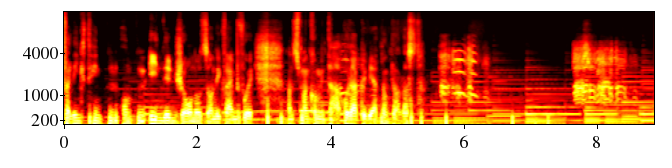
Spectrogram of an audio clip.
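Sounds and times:
speech: 0:00.0 - 0:06.2
flock of geese honking: 0:04.0 - 0:04.6, 0:05.6 - 0:06.5, 0:07.6 - 0:08.7.

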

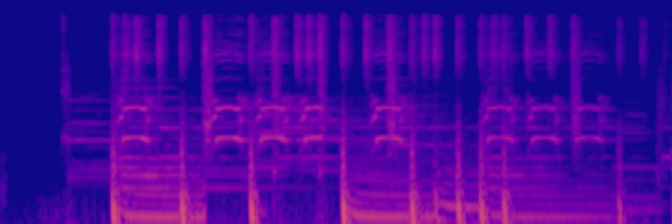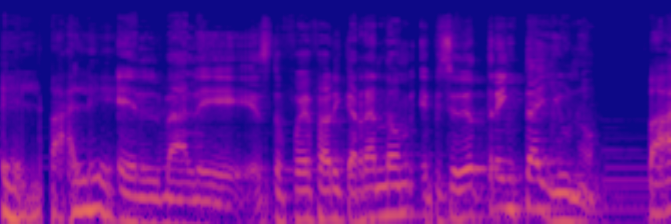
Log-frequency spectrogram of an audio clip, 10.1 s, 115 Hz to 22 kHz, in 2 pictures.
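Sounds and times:
pumping electronic beat with kick thumps: 0:00.5 - 0:05.1
rooster crow processed with pitch-correction: 0:01.0 - 0:04.8
speech: 0:01.1 - 0:01.4, 0:05.0 - 0:10.0.

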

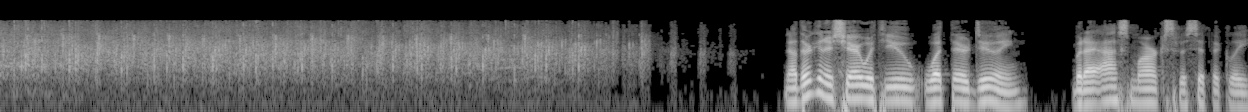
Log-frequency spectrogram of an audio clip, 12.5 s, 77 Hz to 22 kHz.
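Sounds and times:
roomful of people applauding: 0:00.0 - 0:07.1
speech: 0:07.9 - 0:12.4.

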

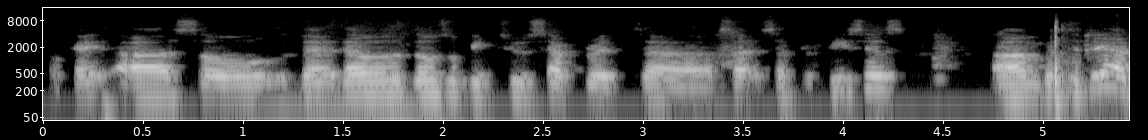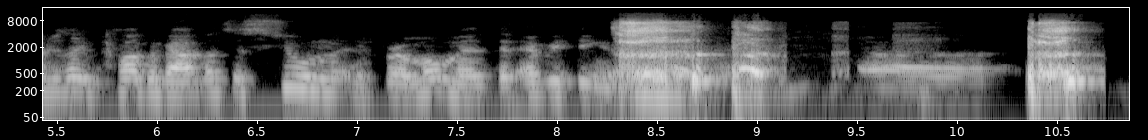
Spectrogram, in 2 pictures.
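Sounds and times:
brief voiced hum: 0:00.0 - 0:04.2, 0:04.8 - 0:10.1
speech: 0:00.2 - 0:10.7
participant coughing on a video call: 0:08.3 - 0:09.1, 0:09.7 - 0:10.7.

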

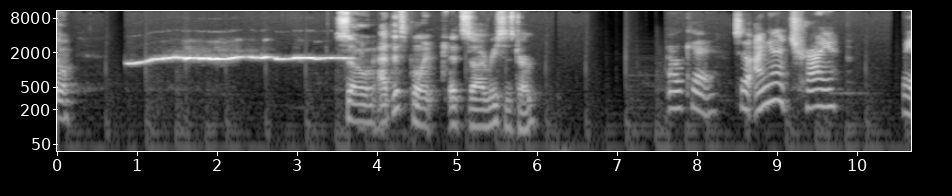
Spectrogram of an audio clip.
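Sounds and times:
speech: 0:00.0 - 0:00.3, 0:03.5 - 0:06.1, 0:07.6 - 0:10.0
person whistling a long rising note: 0:00.9 - 0:03.8.

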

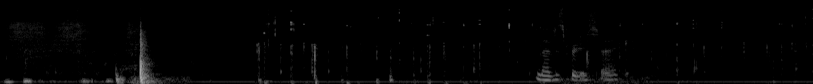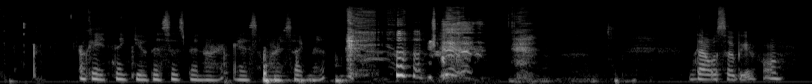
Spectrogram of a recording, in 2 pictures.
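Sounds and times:
typing on a computer keyboard: 0:02.6 - 0:08.5
speech: 0:05.4 - 0:06.4, 0:09.0 - 0:12.9, 0:15.0 - 0:16.1
laughter: 0:11.6 - 0:13.0.

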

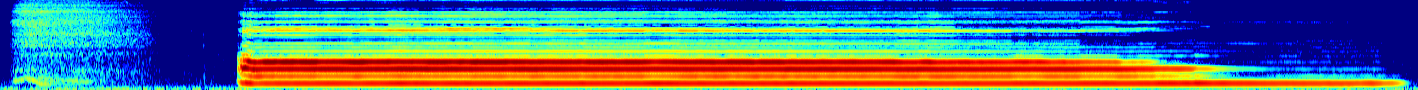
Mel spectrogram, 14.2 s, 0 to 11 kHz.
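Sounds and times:
deep inhale for a breathing and Om meditation exercise: 0:00.0 - 0:01.7
long steady held Om tone: 0:02.3 - 0:14.1.

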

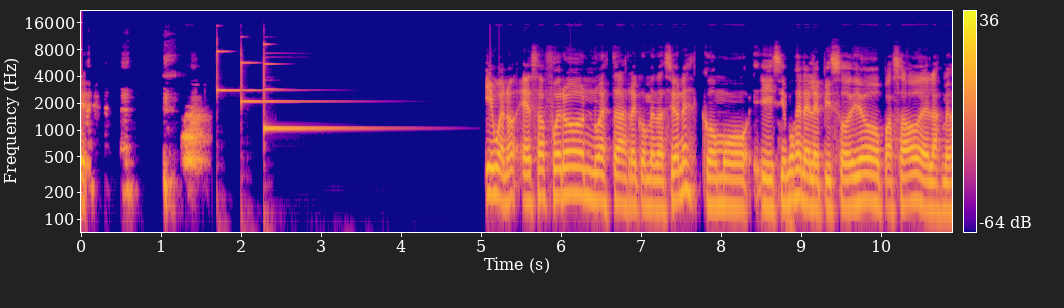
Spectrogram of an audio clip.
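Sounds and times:
speech: 0:00.0 - 0:01.5, 0:05.0 - 0:10.8
dog barking: 0:01.2 - 0:01.7
bright bell-like chimes: 0:01.7 - 0:04.8.

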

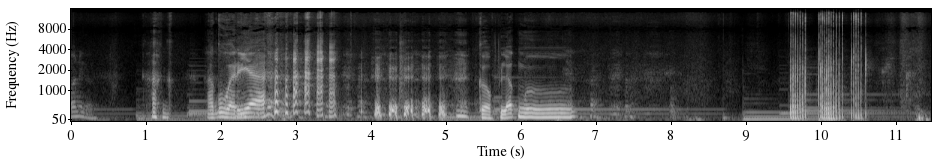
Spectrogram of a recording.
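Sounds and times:
speech: 0:00.0 - 0:03.6, 0:04.4 - 0:06.8
laughter: 0:02.6 - 0:05.4, 0:06.8 - 0:07.8
fart: 0:09.6 - 0:10.7.

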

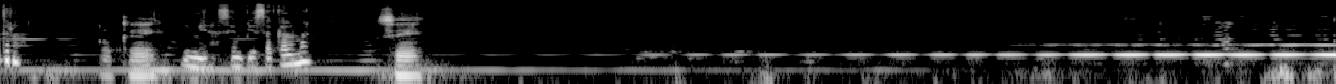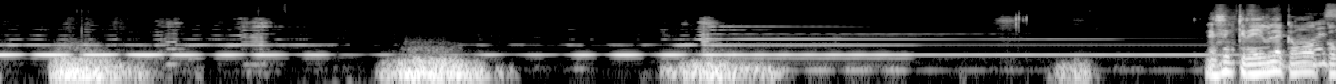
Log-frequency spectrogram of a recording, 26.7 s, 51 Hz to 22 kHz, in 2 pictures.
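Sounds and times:
speech: 0:00.0 - 0:00.3, 0:01.0 - 0:03.2, 0:03.8 - 0:04.3, 0:25.5 - 0:26.7
singing bowl rubbed clockwise around its rim ringing: 0:00.0 - 0:26.7
deep soft thumps: 0:13.9 - 0:14.7, 0:17.2 - 0:18.5.

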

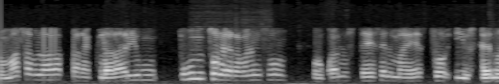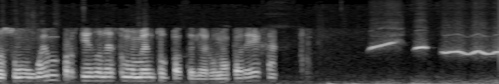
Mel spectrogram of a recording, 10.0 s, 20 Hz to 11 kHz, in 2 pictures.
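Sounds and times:
speech: 0:00.1 - 0:08.2
person whistling: 0:08.6 - 0:09.9.

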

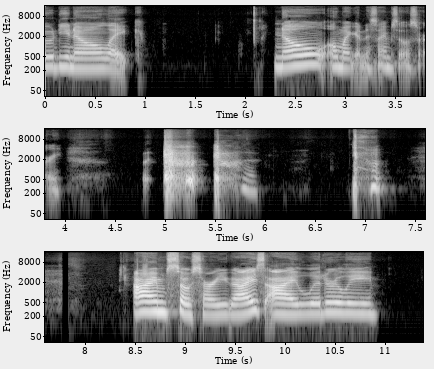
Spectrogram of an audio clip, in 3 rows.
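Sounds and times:
speech: 0:00.0 - 0:01.0, 0:02.3 - 0:04.2, 0:04.8 - 0:06.0, 0:07.0 - 0:07.2, 0:08.5 - 0:11.0
harsh coughing: 0:04.8 - 0:06.0, 0:06.9 - 0:07.2.

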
